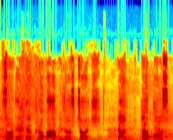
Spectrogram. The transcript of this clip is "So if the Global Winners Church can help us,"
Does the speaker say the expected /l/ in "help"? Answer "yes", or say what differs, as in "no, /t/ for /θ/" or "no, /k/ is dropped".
no, /l/ is dropped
